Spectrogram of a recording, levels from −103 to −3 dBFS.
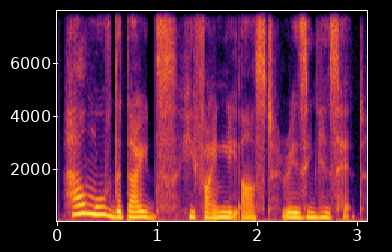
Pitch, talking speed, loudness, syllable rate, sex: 215 Hz, 195 wpm, -17 LUFS, 5.1 syllables/s, female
